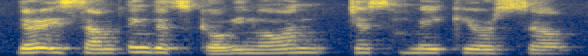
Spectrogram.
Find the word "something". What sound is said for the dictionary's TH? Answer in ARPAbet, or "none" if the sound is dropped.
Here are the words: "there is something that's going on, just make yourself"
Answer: T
